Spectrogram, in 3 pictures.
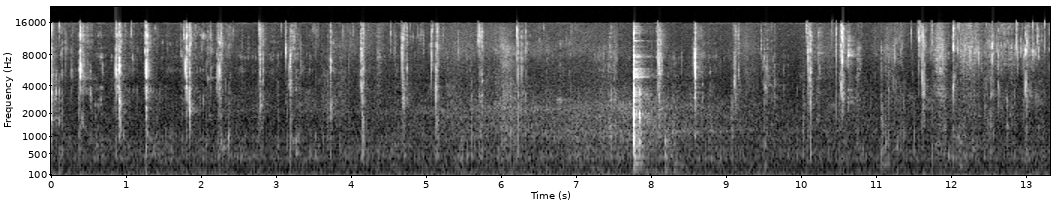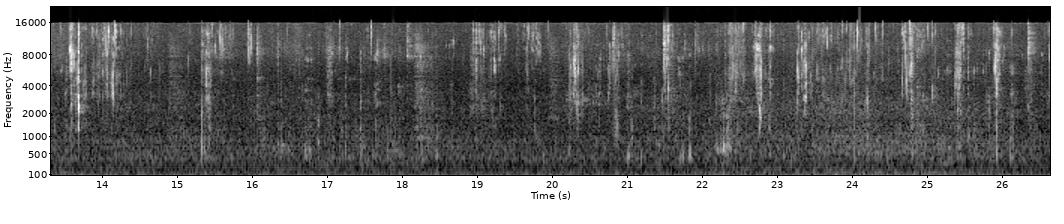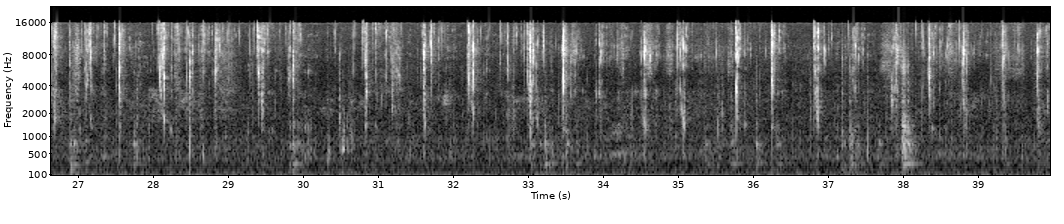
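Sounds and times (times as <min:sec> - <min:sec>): wet chewing and mouth clicks: 0:00.0 - 0:39.9.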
